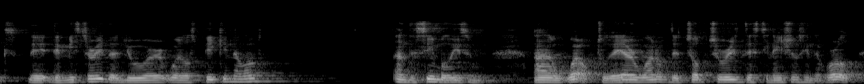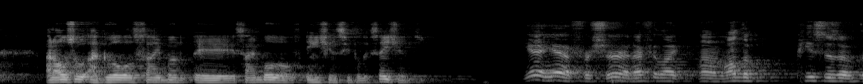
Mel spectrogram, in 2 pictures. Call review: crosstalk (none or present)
none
